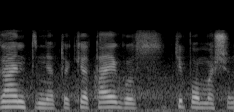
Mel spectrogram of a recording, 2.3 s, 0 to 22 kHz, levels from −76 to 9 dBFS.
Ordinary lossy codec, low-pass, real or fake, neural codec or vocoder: AAC, 48 kbps; 7.2 kHz; real; none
